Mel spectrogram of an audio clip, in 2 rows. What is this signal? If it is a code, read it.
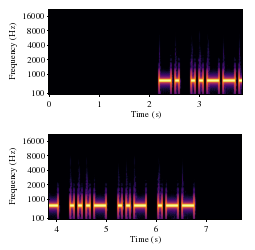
Morse code, heard as a keyed tone, about 15 wpm, 700 Hz. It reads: N2VUW
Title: USA Call Signs - 5 Characters - Repeated 3x - 15wpm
